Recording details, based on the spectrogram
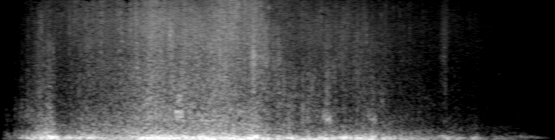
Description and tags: Fire - Effects - Swooshes - Bursts, evolving
burning, burst, crackle, crackling, evolving, field-recording, fire, fireplace, flame, flames, glitch, intense, sci-fi, sizzles, sizzling, spark, sparks, spraying, swoosh, texture, whoosh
